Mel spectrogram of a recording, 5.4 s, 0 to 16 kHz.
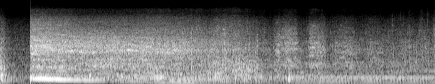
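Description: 1995 Jeep Wrangler's engine coming off the throttle as the Jeep slows, its pitch falling steadily over about two seconds and then settling into a steady idle; the sound starts abruptly.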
